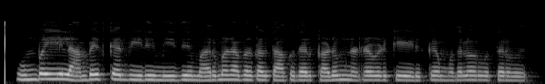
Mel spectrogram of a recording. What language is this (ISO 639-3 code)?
tam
